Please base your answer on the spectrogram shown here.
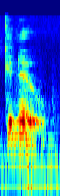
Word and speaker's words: GNU: However, when it's the name of our system, please do not follow the dictionary. If you talk about the new operating system, you'll get people confused. You see, we've been working on it for 25 years now, so it's not new anymore. But it still is GNU.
